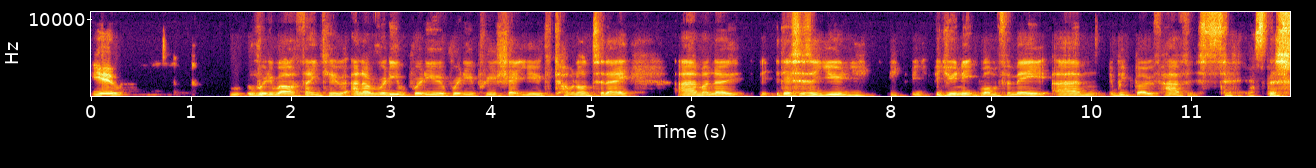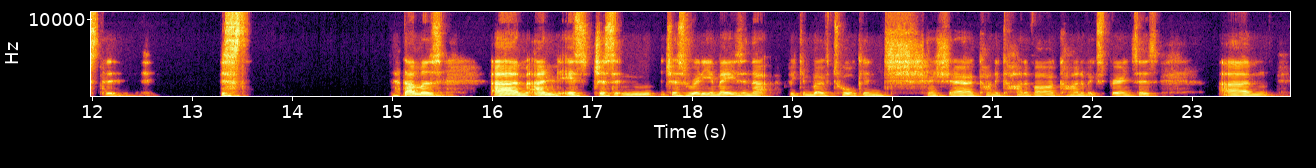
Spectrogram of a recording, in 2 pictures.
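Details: Adult woman with a stammer that involves blocks and anticipation before speaking: stammering.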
